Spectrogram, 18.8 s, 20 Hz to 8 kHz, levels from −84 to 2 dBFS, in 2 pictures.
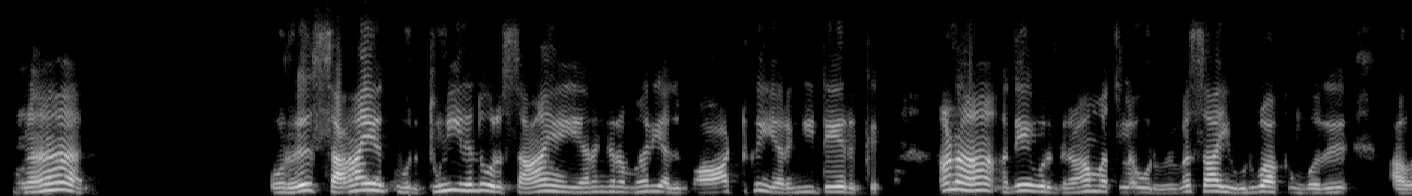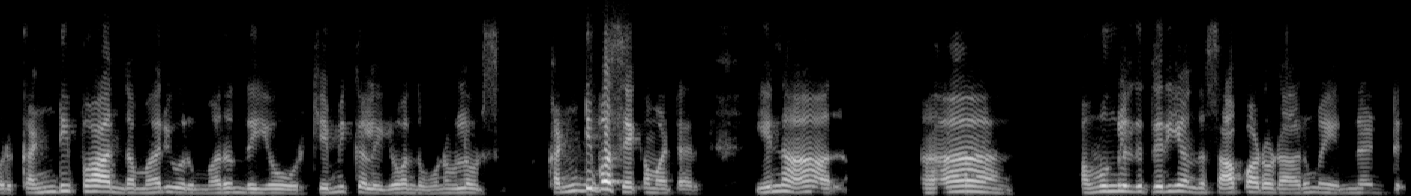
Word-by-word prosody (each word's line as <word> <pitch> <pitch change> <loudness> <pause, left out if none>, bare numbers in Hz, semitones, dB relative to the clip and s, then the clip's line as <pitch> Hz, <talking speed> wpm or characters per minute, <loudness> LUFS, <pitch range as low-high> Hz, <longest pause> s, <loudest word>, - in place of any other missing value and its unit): ஆ. 250 +9 +4 1.3
ஒரு 185 +5 +4 0.2
சாயம் 250 +6 +5
ஒரு - - -11
துணியிலிருந்து 250 +1 +1
ஒரு 205 - -5
சாயம் 215 +2 +1
எறங்குற 205 +1 -7
மாரி 215 +2 -5
அது 175 - -8
பாட்டுக்கு 215 +9 -1
எறங்கிட்டே 205 - -3
இருக்கு. 370 +2 -11 0.4
ஆனா 295 0 +6 0.3
அதே 240 +5 0
ஒரு 210 - -1
கிராமத்துல 195 0 -4
ஒரு 180 - -10
விவசாயி 220 +3 0
உருவாக்கும்போது, 180 -3 -2 0.4
அவர் 160 -1 -3
கண்டிப்பா 225 +5 -1
அந்த 175 -2 -5
மாரி 185 +4 -3
ஒரு 160 - -6
மருந்தையோ, 165 -1 -3
ஒரு - - -11
கெமிக்கலயோ 170 -4 -3
அந்த 150 -2 -9
உணவுல 165 +2 -4 0.6
கண்டிப்பா 310 - +7
சேர்க்க 185 -3 -1
மாட்டாரு. 155 -2 -8 0.5
ஏன்னா 230 +1 +3 0.9
ஆ. - - 0 1.0
அவுங்களுக்கு 225 +3 +1
தெரியும் 225 +1 +2
அந்த 180 -1 -7
சாப்பாடோட 180 -1 +2
அருமை 180 +1 -7
என்னன்ட்டு. 165 -1 -12
195 Hz, 130 wpm, -22 LUFS, 175-225 Hz, 1.3 s, கண்டிப்பா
